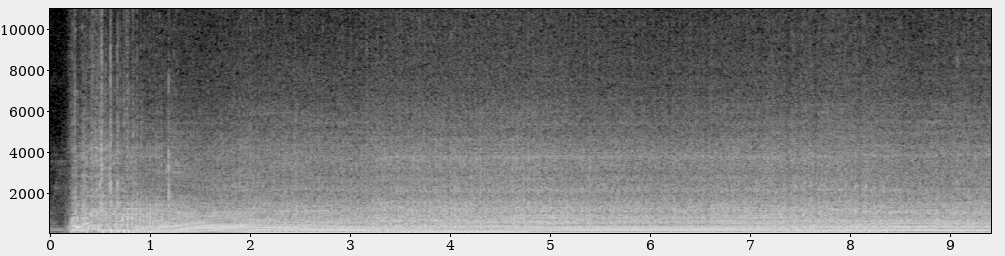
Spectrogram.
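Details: Lawn Boy mower after the fuel mixture screw was opened half a turn richer and the throttle closed a couple of clicks: starts, winds up, then holds a lowish steady buzz. Revs noticeably lower; owner plans to open it three clicks.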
